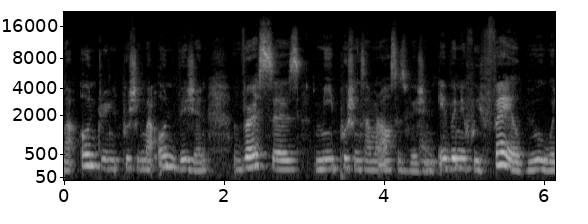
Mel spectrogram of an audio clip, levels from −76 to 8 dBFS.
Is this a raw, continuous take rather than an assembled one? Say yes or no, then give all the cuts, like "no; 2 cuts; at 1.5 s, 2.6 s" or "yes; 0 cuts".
no; 1 cut; at 4.6 s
